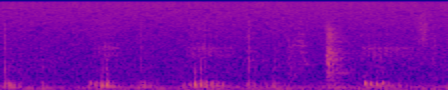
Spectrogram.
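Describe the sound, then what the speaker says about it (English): A domestic cat purrs close to the microphone in soft, rhythmic rumbling pulses, several slow breaths of purring in a row, quiet and intimate with no talking. "you might hear my cat purring. He's by the microphone."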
